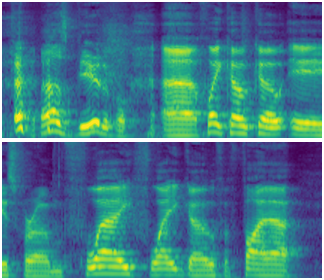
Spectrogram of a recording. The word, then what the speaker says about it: Fuecoco: I haven't quite landed on my pronunciation of it yet. – I thought it was Fuecoco. – I don't want to put the accent on. It sounds like I'm being disrespectful, but yeah.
